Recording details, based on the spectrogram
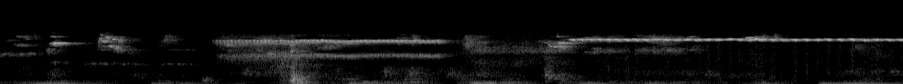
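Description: Waterslager canary song: a few quick chirps, then long, pure whistled notes, closing with a rapid, even, bubbling roll held on one high pitch.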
